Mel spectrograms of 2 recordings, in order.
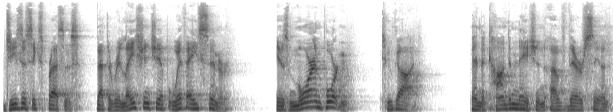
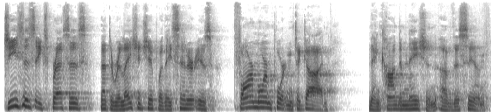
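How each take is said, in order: First: It is read slowly. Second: It is read at a normal pace.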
